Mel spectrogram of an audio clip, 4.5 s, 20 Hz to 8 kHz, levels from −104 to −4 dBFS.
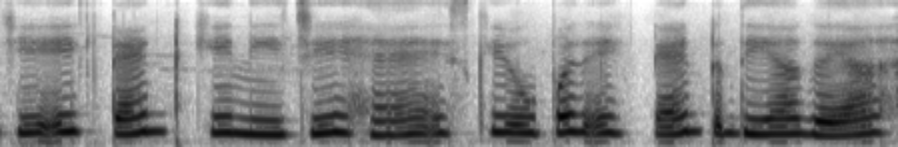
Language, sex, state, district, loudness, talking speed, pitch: Hindi, female, Uttar Pradesh, Lalitpur, -15 LUFS, 175 wpm, 290 Hz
